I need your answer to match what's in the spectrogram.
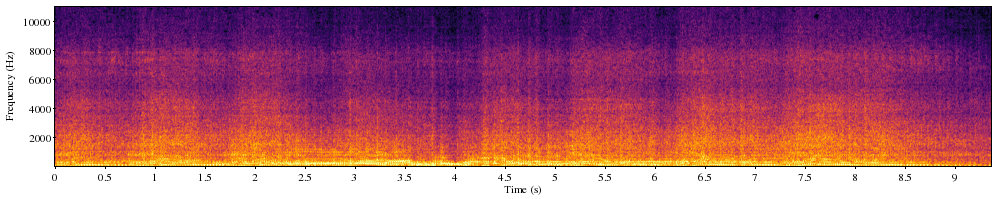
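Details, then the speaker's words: Honda Blade 125 fuel-injected motorcycle, kick-started, neutral light not working (fuse suspected): small single revs up and down with an even exhaust beat, no rattles or misfires; engine sounds smooth and normal. "motor normal ya ini suaranya adem halus"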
